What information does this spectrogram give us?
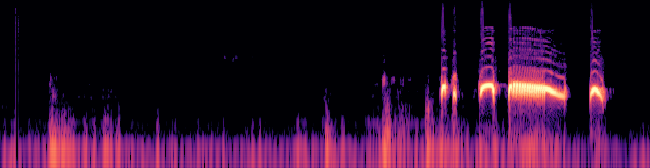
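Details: Calling spotted dove used to excite wild doves: a few quiet low bumps at first, then a double note, an arched coo, a long falling note and a last short coo.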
